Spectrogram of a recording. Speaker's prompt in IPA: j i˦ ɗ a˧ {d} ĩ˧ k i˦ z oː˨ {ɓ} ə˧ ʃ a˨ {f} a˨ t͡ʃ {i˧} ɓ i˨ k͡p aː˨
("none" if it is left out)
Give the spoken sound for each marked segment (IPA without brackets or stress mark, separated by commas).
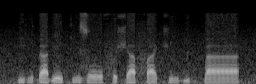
ɗ, f, f, i˨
